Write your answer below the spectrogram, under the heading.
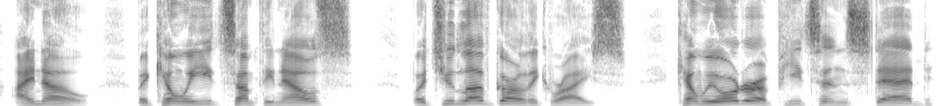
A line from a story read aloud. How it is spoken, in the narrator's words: sighed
